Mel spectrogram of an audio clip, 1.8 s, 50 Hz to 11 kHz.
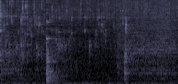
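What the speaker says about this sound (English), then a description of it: "And then we're going to add about 8 ounces of water." Water poured into a glass for a lemon drink, faint and close, heard as a couple of soft splashes and brief trickles over quiet room noise, with no voices.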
